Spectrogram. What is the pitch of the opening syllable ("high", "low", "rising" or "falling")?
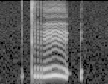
falling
